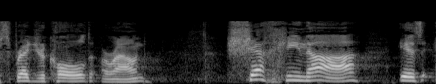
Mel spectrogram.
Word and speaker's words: Shekinah: They called this the Shekinah, that's how most of us pronounce it. Shekinah is the correct pronunciation.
